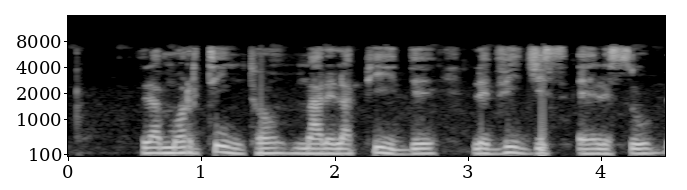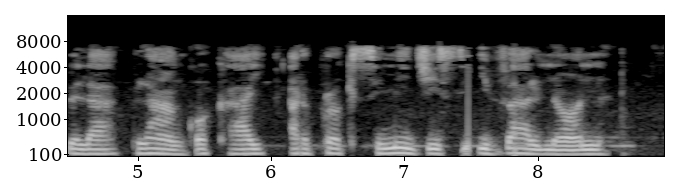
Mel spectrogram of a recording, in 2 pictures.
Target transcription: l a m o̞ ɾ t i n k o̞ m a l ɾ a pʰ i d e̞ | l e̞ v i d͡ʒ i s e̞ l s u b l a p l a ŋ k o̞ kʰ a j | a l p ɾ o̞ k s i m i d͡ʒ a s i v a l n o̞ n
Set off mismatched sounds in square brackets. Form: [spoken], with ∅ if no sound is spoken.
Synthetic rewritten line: l a m o̞ ɾ t i n [t] o̞ m a l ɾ a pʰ i d e̞ | l e̞ v i d͡ʒ i s e̞ l s u b l a p l a ŋ k o̞ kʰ a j | a l p ɾ o̞ k s i m i d͡ʒ [i] s i v a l n o̞ n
